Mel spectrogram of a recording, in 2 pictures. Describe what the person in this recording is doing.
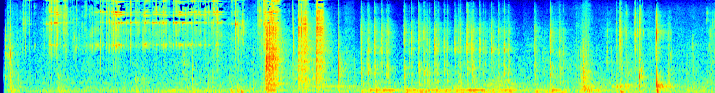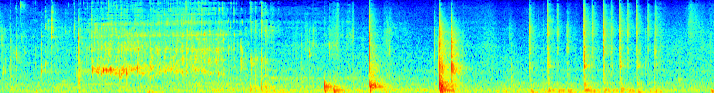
I sit in the living room and type on the keyboard. I place a keychain on the table and pour water into a cup.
